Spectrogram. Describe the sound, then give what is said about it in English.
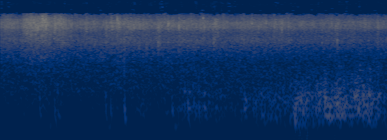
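Steady rain pours down with a constant hiss, joined by a low rumble of thunder swelling toward the end. No voices, just the storm filling the space. “And now, if you'll excuse me, I hate the rain.”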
